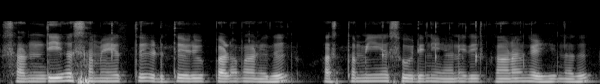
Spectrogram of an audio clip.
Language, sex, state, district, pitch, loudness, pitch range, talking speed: Malayalam, male, Kerala, Kollam, 140 Hz, -21 LUFS, 135-145 Hz, 90 wpm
